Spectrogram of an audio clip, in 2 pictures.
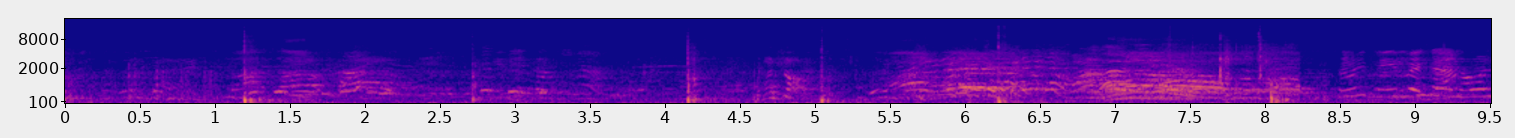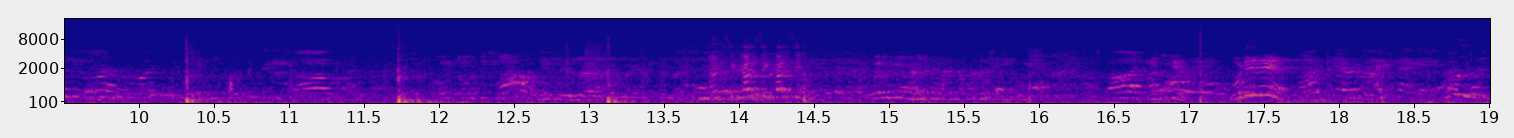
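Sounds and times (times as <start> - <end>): voices calling and chattering: 0.0 - 19.0.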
